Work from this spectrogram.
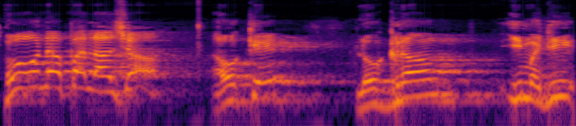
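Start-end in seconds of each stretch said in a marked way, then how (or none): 0.1-1.1 acted confrontation. Robbers demanding money from the migrants, in high acted voices. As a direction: bark the questions, whine the answers.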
